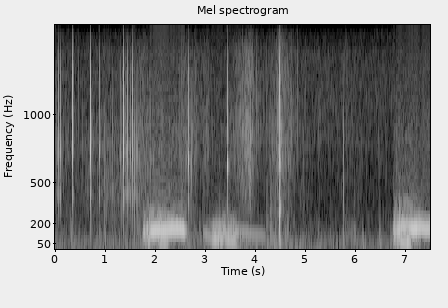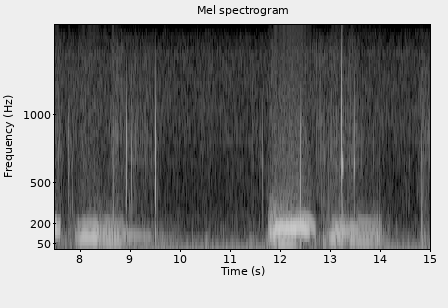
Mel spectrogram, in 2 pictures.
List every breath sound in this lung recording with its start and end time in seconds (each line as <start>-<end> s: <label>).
1.62-2.66 s: inhalation
1.62-2.66 s: wheeze
2.92-4.24 s: exhalation
2.92-4.24 s: wheeze
6.68-7.66 s: inhalation
6.68-7.66 s: wheeze
7.76-9.96 s: exhalation
7.76-9.96 s: wheeze
11.76-12.80 s: inhalation
11.76-12.80 s: wheeze
12.86-14.14 s: exhalation
12.86-14.14 s: wheeze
